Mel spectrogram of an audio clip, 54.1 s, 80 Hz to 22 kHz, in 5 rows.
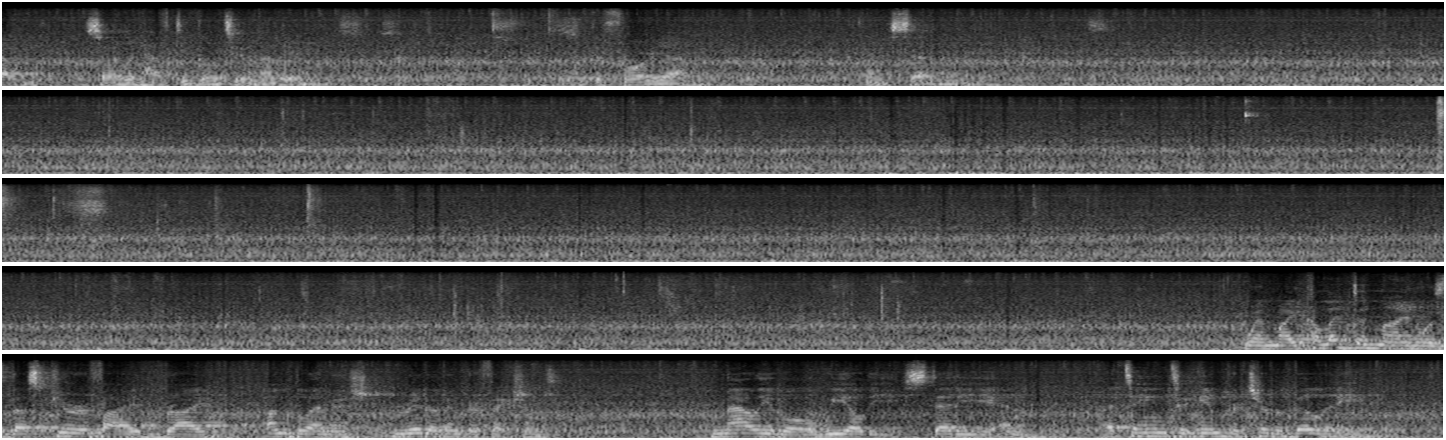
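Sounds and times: low background rumble and hum: 0.0 - 54.0.

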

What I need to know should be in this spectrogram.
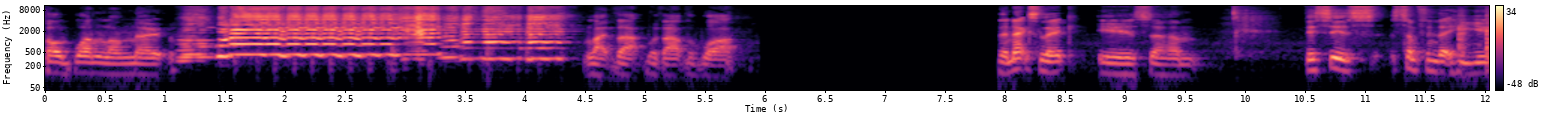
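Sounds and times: blues harmonica long note: 1.1 - 4.5.

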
